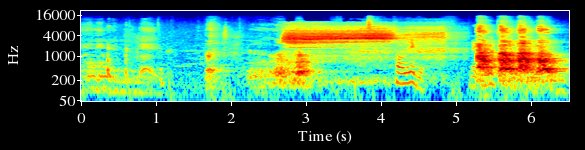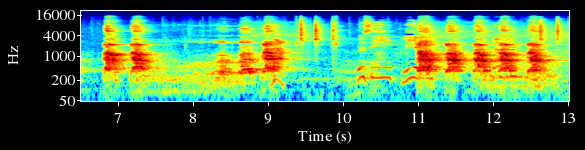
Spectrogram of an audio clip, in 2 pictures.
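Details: Tibetan Mastiff puppies barking at a Bluetooth speaker as if it were alive, bursts of sharp yappy barks in quick runs, with a hissing burst and some speech-like sound from the speaker.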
